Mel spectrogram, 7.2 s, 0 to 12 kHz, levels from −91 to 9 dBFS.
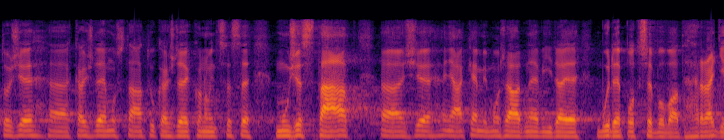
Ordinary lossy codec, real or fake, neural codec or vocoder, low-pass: AAC, 48 kbps; real; none; 7.2 kHz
